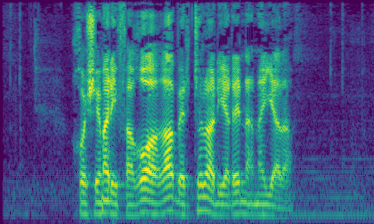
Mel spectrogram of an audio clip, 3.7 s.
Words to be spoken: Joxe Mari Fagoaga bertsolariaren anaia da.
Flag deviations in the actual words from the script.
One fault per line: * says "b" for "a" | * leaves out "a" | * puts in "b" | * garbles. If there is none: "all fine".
all fine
